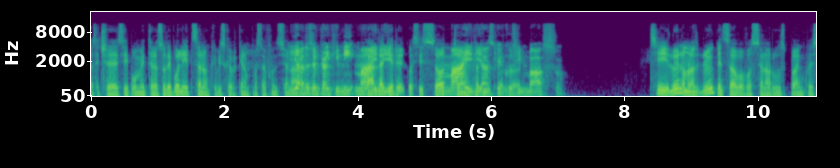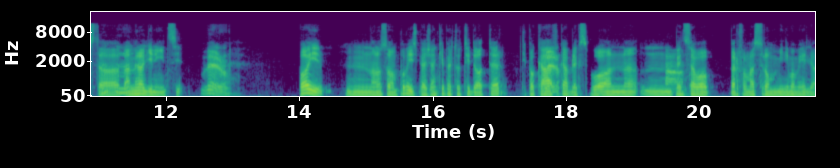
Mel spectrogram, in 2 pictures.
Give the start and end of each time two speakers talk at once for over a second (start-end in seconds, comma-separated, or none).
5.2-6.4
